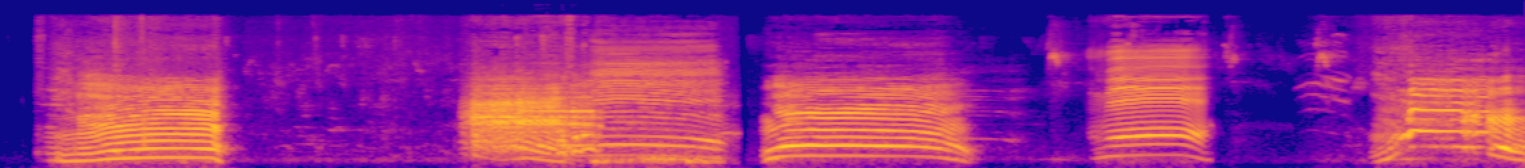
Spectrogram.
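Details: A cow in a village moos repeatedly, long harmonic bellows with brief pauses between them.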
